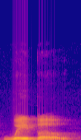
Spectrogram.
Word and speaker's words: Weibo: a Chinese uh social media platform uh it's pronounced weibo w-e-i-b-o it's a social media platform for uh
